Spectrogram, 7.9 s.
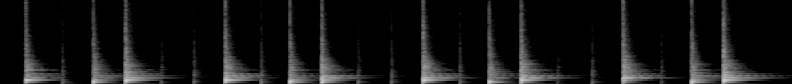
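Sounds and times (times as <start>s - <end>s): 
djembe drumming: 0.3s - 7.7s.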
